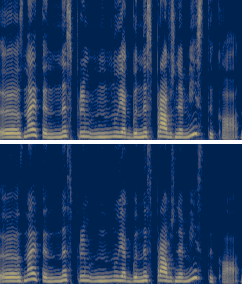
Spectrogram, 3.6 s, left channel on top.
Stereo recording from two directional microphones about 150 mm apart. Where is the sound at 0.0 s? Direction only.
20° left (ahead or behind).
